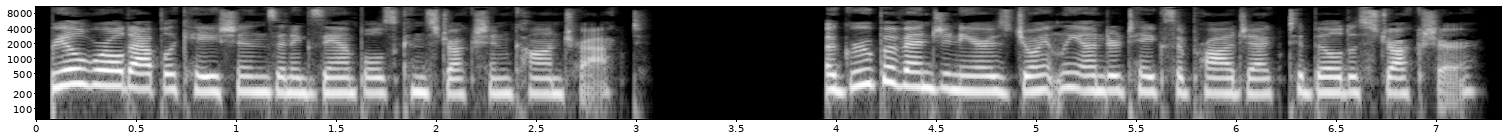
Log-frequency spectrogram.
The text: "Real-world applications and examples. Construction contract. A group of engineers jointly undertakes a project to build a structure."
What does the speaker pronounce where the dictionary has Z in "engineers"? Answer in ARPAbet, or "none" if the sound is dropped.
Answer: Z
